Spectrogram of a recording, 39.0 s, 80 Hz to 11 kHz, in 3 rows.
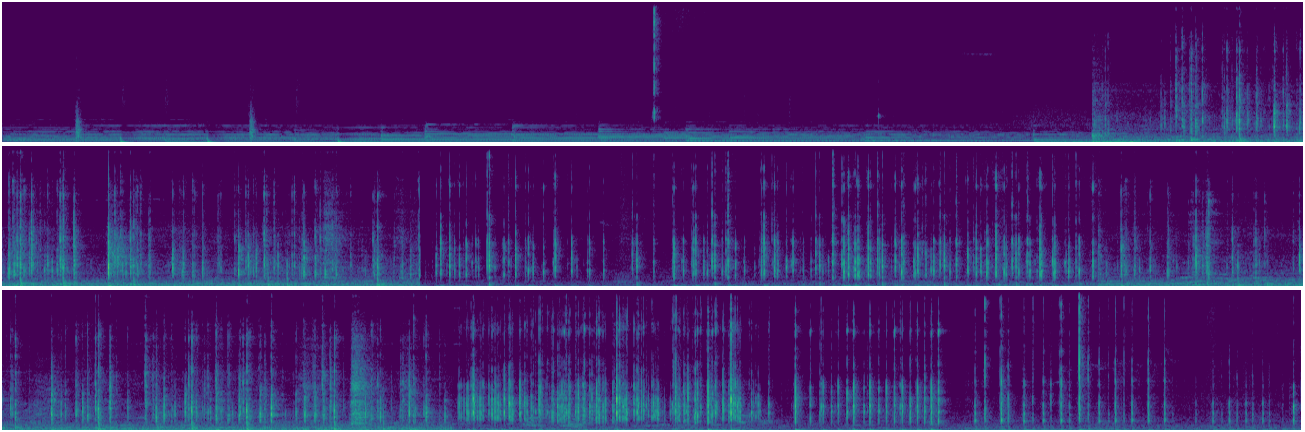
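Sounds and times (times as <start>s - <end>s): mechanical keyboard typing: 11.5s - 39.0s.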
